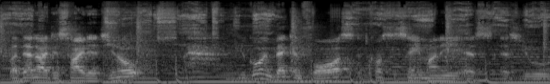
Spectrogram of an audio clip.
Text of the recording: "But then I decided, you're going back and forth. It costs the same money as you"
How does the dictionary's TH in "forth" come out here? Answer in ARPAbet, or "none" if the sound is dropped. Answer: S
